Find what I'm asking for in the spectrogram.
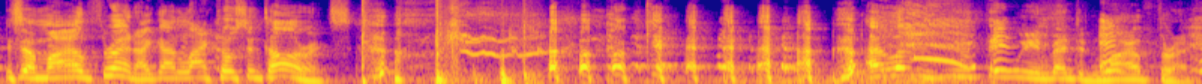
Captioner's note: laugh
